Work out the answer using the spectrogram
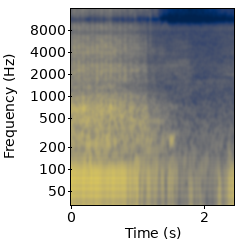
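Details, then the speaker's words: Holden HQ one-tonner off the road 29 years, ignition fed by a temporary supply because the ignition switch is broken, plugs not yet fitted. Rapid crackling snaps as sparks jump from the old spark plug leads. "but you can hear the spark from all the old spark plug Glades jumping around the joint so"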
